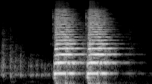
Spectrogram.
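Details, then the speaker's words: BMW K100 motorcycle, horn previously not working, traced to a bad terminal: two short, clear horn blasts with steady strong tone, no crackle or fade; horn now works. "the horn most definitely works so let's move up one and try fuel pump"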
